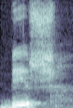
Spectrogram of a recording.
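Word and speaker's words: birs: say Quin in Hungarian Bish B yeah am I getting that right b b a little sh in there you have this beautiful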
